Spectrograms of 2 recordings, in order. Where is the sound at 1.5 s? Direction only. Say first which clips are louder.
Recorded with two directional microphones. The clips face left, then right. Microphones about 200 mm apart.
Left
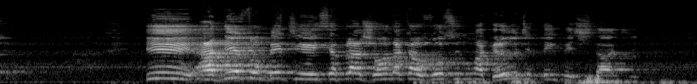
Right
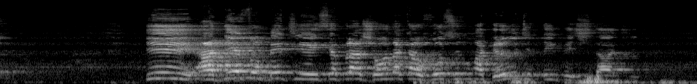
Left 1 dB; 15° left (ahead or behind).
